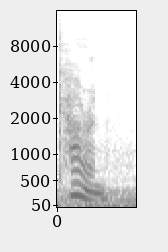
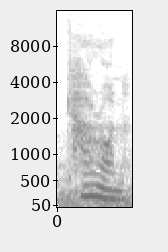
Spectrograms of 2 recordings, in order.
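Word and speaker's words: Charon: It's just as you described it, only your pronunciation is a little off. The name you heard wasn't Karen. It was C H A R N. As in Karon, the fairyman of the dead.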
